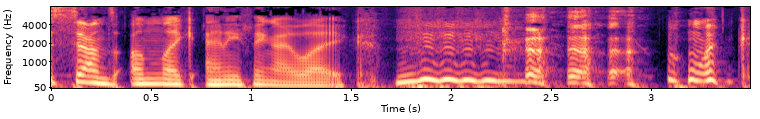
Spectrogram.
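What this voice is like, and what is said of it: Usual voice. Nothing is said of it.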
